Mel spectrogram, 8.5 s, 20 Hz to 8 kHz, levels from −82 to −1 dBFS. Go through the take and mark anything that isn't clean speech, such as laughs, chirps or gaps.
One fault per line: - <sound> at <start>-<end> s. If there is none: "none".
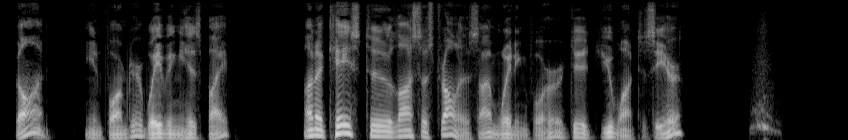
- whoosh at 7.5-7.8 s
